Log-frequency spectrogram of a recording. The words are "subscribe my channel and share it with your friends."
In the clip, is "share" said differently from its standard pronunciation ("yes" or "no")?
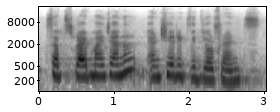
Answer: no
